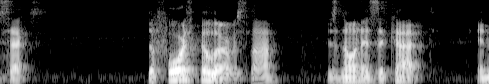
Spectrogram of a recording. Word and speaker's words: Islam: It is pronounced with a hard S as in Sam, as opposed to a soft S or Z sound.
